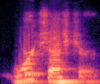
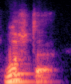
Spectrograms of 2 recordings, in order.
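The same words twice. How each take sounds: First: It is said with three full syllables. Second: It is said with two short syllables. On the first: This is how it looks on the sign. The speaker calls it wrong. "it looks like it says Worcester" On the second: This is the actual local pronunciation. The speaker calls it right. "it's actually pronounced Worcester"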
